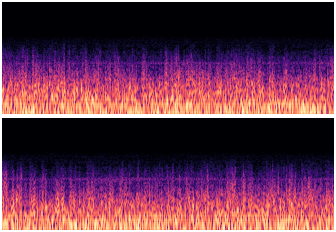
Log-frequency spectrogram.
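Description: Steady noise of a rainstorm: wind buffeting the microphone, with a fine patter of rain over it.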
